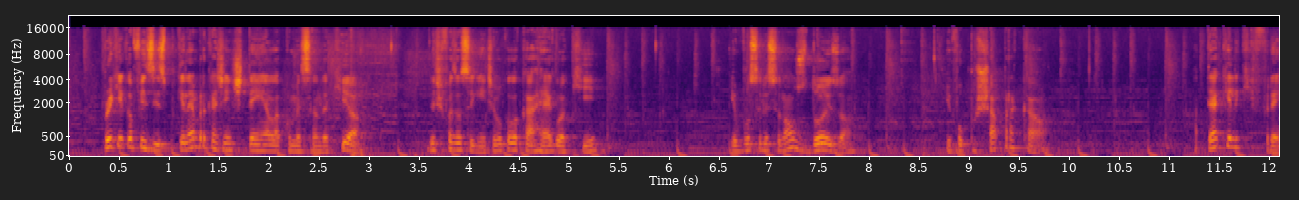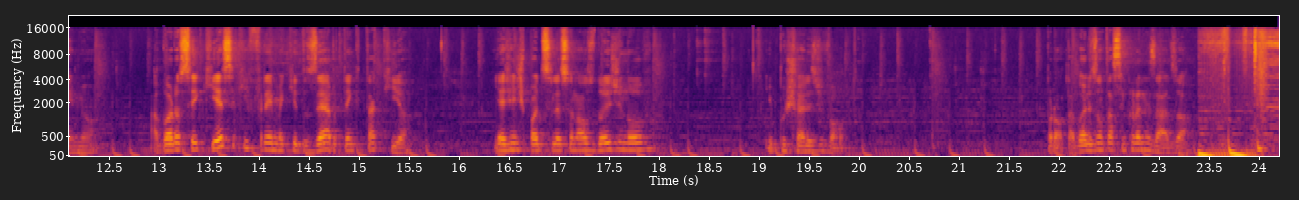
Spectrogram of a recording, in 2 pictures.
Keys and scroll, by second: 2.8 v, 23.2 0.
